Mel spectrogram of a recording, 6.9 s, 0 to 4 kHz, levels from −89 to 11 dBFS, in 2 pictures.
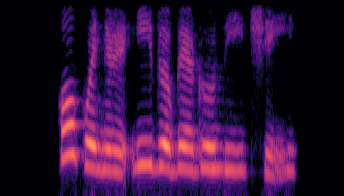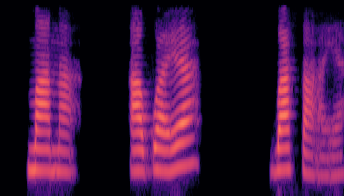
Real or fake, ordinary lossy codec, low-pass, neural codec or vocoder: fake; none; 3.6 kHz; codec, 16 kHz, 0.5 kbps, X-Codec, HuBERT features, trained on LibriSpeech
